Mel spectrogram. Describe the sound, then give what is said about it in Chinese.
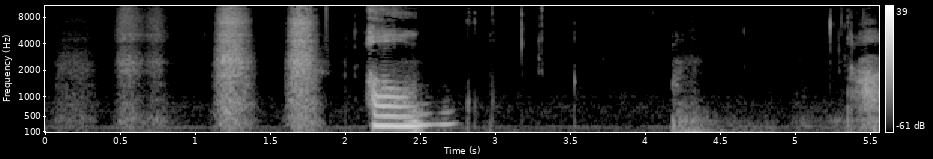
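A person sneezes again: one loud sneeze bursts out with a sharp voiced cry, preceded by a few short breathy puffs and followed by quieter rustling noises. “你看你又打喷嚏。”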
